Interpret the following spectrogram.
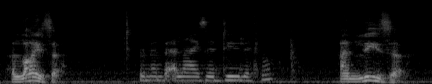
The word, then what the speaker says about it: Lisa: and Lisa, in which the Z becomes hard S1 and the I usually changes to long I3 so that it rhymes with Pisa.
